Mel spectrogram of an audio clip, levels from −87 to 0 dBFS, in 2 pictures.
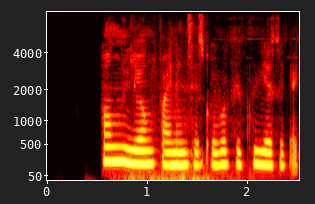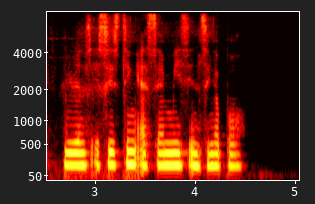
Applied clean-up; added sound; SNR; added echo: neural mask model DeepFilterNet 3.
